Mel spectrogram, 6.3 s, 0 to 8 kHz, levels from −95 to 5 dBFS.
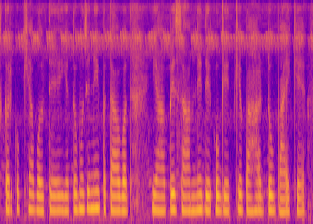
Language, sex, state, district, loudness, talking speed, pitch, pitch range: Hindi, female, Tripura, Unakoti, -18 LUFS, 190 wpm, 195 Hz, 190-205 Hz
